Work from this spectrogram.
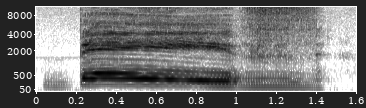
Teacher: when you change it into a verb to bathe the vowel changes to an a sound and the th is voiced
